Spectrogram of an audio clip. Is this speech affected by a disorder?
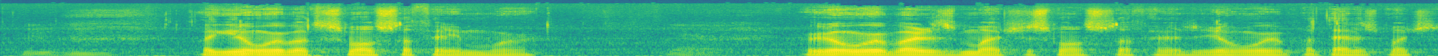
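Yes: Parkinson's; Parkinson's attributed to Agent Orange exposure during Vietnam service, walking affected; speech very significantly affected, hard time talking.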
